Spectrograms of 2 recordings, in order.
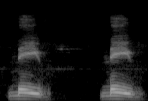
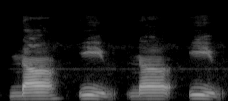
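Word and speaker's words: naïve: It was only one syllable before. Nave, nave, nave, nave. And now it became two syllable word. Na, eve, na, eve, na, eve, na, eve. It became two syllable words. Why? Because of the diaresis. Diaresis has cut two vowels.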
